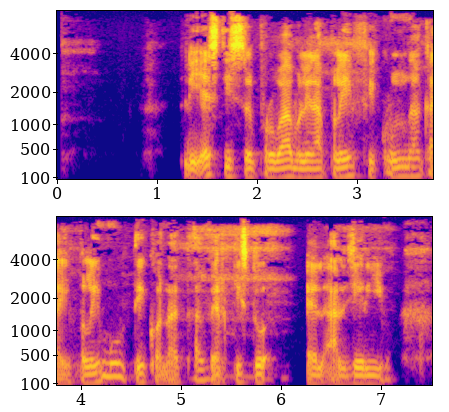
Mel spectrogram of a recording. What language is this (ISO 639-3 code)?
epo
